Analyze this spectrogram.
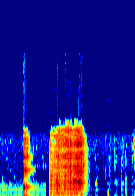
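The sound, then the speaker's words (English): A sharp click, then a loud, airy slurp lasting under a second as Riesling wine is sucked from a glass with air, followed by a few faint ticks and smacks. “You'll be hearing that slurp-a-derp all through the night.”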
